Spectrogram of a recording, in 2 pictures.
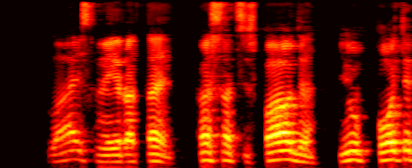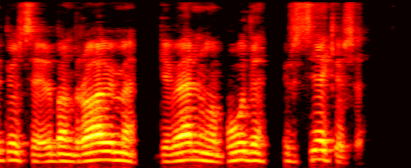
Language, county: Lithuanian, Telšiai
